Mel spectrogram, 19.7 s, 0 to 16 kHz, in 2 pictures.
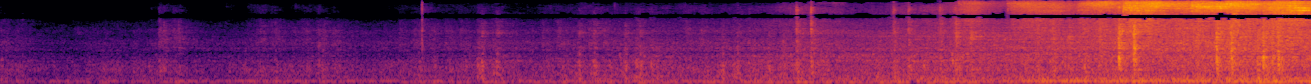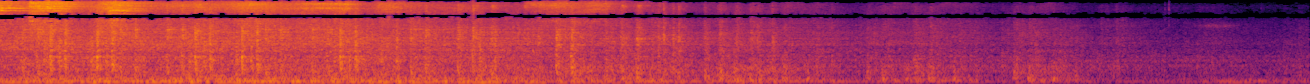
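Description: JR Shikoku 2700 series diesel limited express train passing. It grows louder over several seconds, runs loudest for about seven seconds with wheels clacking over the rail joints, then fades away.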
